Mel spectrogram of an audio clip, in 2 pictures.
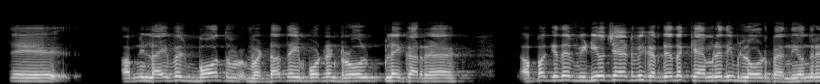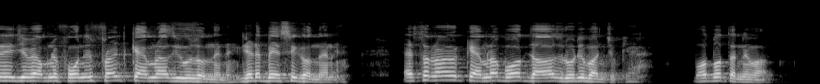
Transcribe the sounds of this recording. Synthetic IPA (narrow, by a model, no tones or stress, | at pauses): t̪eː | əpniːlaːɪfʰɪt͡ʃbɔːt̪ʋəɖaːt̪eːɪ̃mpɔːɾʈ̬əɳʈɾoːlpleːkəɾːəaːɛː | a̰pãːkɪt̪eːʋiːɖijoːt͡ʃɛːʈbiːkəɾd̪eɛːt̪̬ãːkɛːmɾeːd̪iːbloːɖpɛ̃ːnd̪iːɦõnd̪ened͡ʒɪʋẽːəpneːpʰoːnɪt͡ʃpʰɾəɳʈkɛːmɾaːzjuːzɦõnd̪eːnḛːd͡ʒeːɽeːbeːsɪkɦõnd̪eːnḛː | ɪst̪əɾːãːkɛːmɾaːbɔːt̪zjaːd̪aːzəɾuːɾiːbənt͡ʃʊkːeaɦɛː | bɔːt̪̚bɔːt̪̚d̪ənjəʋa̰ːd̪̚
